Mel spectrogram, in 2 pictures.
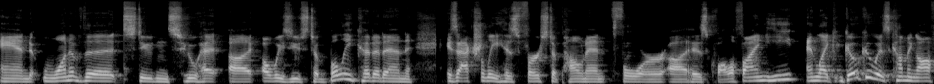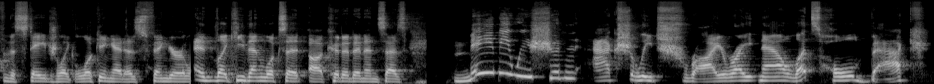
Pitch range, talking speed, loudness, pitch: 135-180 Hz, 185 wpm, -21 LUFS, 150 Hz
